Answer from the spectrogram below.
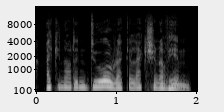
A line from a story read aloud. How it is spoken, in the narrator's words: cried the poor Countess slavishly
